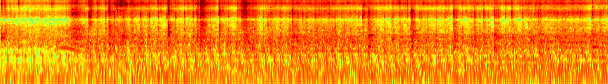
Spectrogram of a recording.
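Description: A concrete mixer churns and rumbles nearby.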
